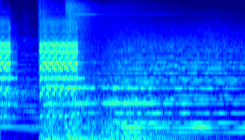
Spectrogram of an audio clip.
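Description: A telephone rings steadily for about three seconds during an outgoing call in a Hindi TV serial drama, a sustained tonal ring with no voices over it.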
